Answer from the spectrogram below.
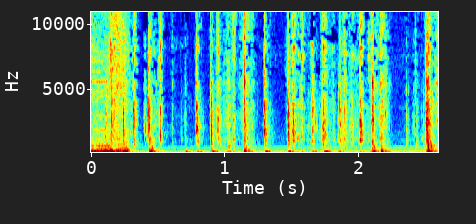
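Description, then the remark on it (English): Rapid, uneven clicking of keys on a computer keyboard, fairly loud, with bursts of taps and brief pauses, no voices present, as someone writes a home brewer review of White Labs WLP 400 yeast. “Hey, what are you doing, man? Writing a review of WLP 400.”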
